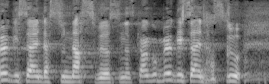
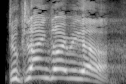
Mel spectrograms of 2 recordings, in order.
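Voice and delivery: high, loud shout over a storm; 9 semitones higher, 6 dB louder than usual. Acted. Jesus calling to Petrus in the storm, shouting. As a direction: yell it across wind and waves. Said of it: "Er muss geschrien haben".

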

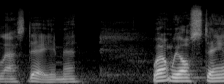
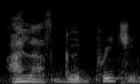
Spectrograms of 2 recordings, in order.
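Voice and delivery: much softer, hushed confession; like a secret; 5 semitones lower, 15 dB quieter than usual. Retold or imitated. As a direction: say it like a secret nobody may hear. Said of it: "It was like a secret".

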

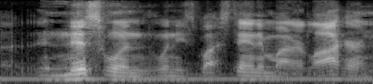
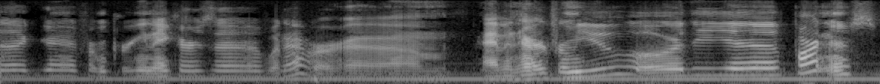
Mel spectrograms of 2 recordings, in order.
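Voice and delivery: voicemail voice; 9 semitones higher than usual. Retold or imitated. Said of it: "they leave a message".

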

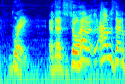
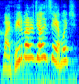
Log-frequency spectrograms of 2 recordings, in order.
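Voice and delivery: put-on high, loud childish demand; whiny tantrum; 7 semitones higher, 7 dB louder than usual. Captain whining to the husband about his snacks, high and loud. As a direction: stamp your feet like a spoiled kid.

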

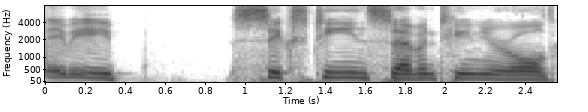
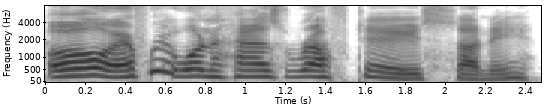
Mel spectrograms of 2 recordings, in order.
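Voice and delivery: lightly voiced old lady; 5 semitones higher than usual. Voicing the kind old lady.

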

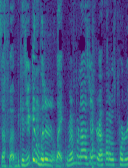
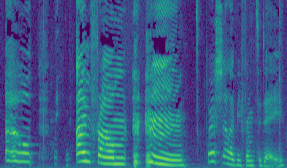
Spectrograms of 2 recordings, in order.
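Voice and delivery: higher, very slow, a lightly acted worldly poser; mock grand stranger; 3 semitones higher, much slower than usual. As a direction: stretch out the made-up origin as if deciding. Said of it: "I'm making up some shit from now on".

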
